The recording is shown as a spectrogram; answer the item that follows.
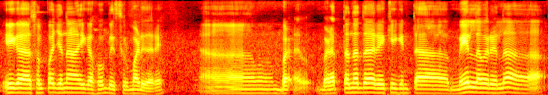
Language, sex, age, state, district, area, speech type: Kannada, male, 60+, Karnataka, Udupi, rural, spontaneous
